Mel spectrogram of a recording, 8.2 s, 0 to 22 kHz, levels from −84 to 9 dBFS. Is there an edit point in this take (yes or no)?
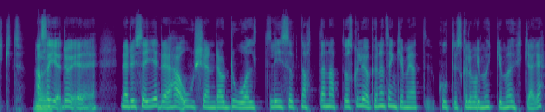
yes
